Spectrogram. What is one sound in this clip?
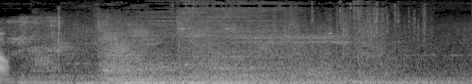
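A heavy metal door slides open with a mechanical hiss.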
